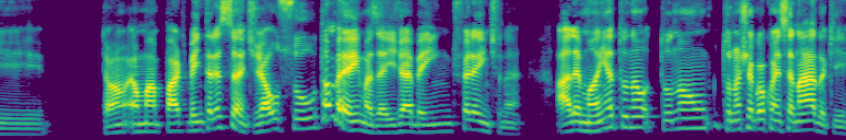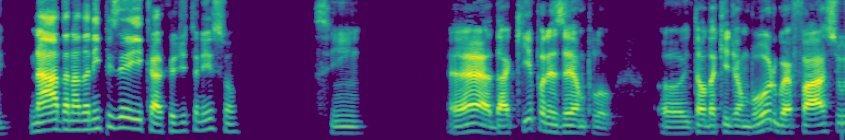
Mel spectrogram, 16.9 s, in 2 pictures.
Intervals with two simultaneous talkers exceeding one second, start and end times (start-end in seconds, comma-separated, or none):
none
